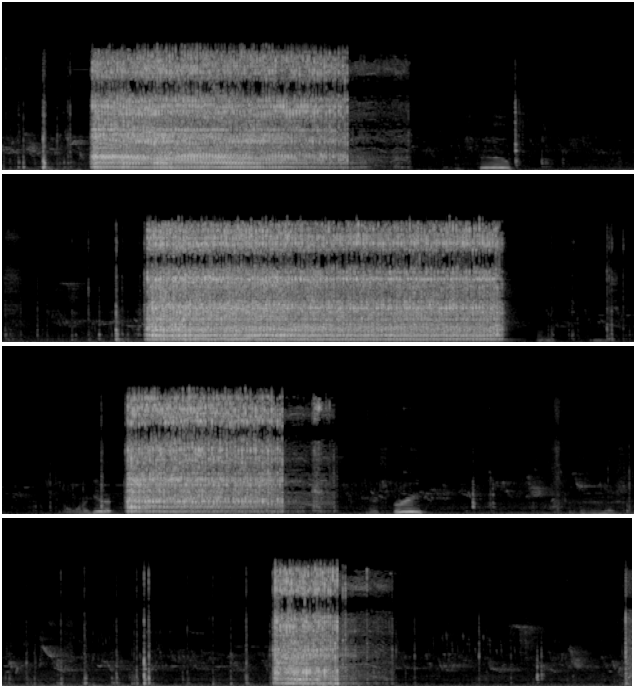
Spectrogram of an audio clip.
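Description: Cordless impact driver hammering the governor mounting bolts off a Farmall A tractor engine, in four separate runs of one to four seconds with pauses between. The last short run near the end fails to break its bolt loose.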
